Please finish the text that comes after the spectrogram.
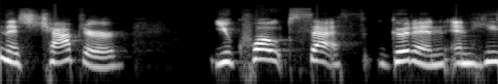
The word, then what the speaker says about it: Godin: I'll pronounce his last name Godin. Thank you. But I don't think it's a right or wrong, right?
